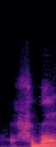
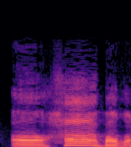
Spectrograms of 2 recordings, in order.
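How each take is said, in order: First: The middle vowel is very short and fleeting. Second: The middle vowel is a full, clear vowel. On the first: The speaker calls it right. "파타흐보다 더 짧은 소리 스쳐 지나가는 소리" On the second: The speaker calls it wrong. "아하바가 아니라"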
